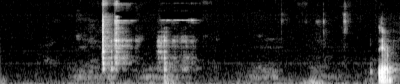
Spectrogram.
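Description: Small beads click softly as a woman threads them onto a wire.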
